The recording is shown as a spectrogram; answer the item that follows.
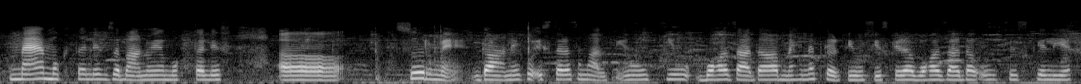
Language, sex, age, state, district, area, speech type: Urdu, female, 60+, Uttar Pradesh, Gautam Buddha Nagar, rural, spontaneous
